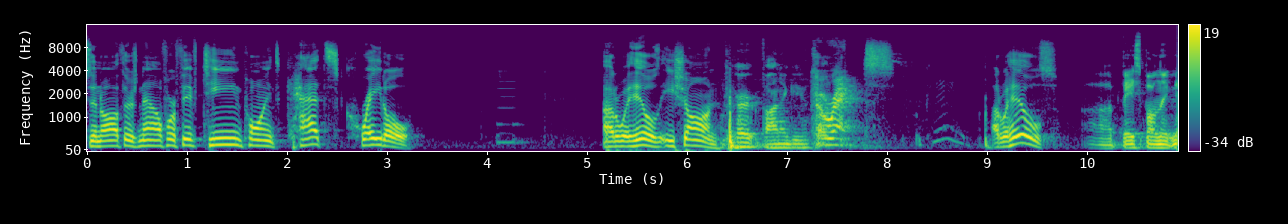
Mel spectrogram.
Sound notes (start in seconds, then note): 4.1 buzzer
